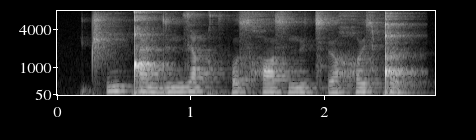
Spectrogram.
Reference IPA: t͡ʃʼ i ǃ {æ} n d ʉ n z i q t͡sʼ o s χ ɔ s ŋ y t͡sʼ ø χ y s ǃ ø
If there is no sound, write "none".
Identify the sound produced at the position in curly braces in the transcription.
æ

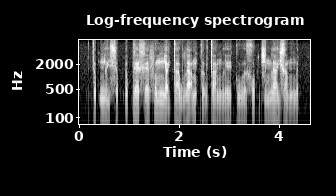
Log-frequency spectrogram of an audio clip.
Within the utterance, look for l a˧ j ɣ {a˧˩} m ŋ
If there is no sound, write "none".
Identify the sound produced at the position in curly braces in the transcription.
a˧˩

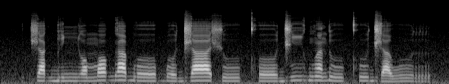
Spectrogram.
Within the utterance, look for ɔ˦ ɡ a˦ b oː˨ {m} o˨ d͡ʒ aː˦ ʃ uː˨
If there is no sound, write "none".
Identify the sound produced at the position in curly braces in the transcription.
ɓ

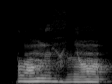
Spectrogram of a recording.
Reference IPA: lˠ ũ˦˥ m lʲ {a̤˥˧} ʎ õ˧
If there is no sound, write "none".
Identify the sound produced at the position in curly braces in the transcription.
a̤˥˧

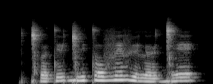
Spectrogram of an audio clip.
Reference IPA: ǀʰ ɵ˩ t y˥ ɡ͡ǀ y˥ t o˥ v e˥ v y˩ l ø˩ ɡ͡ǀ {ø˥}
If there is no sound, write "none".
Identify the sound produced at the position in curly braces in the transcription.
e˥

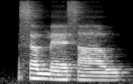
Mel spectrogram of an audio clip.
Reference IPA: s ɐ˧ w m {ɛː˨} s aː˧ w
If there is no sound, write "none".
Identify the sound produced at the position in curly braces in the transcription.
ɛː˨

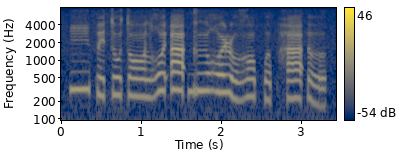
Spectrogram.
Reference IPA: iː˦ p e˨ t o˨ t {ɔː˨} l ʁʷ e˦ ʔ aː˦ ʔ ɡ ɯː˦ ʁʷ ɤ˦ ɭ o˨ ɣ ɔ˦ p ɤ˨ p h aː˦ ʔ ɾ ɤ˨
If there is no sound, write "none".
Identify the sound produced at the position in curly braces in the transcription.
ɔː˨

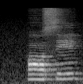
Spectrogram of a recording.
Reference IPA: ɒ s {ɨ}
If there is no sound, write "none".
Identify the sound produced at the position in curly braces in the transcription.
e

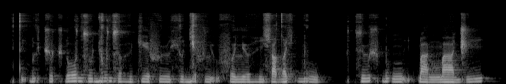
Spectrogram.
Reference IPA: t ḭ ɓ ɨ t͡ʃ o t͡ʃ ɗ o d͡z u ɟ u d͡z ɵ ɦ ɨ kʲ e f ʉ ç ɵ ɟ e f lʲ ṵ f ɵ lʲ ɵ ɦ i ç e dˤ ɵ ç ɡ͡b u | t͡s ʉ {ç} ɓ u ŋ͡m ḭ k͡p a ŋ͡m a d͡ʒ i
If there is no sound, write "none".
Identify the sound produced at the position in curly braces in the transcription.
ʃ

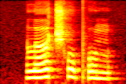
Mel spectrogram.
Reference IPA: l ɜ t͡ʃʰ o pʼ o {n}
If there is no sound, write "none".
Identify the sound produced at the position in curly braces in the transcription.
n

